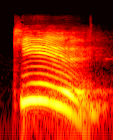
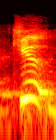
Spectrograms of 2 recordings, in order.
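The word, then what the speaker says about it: 九: Kalau sudah ada huruf vokal ada 2 dalam satu kata, ada huruf vokalnya itu 2, maka itu disebut dengan vokal panjang. Jadi pengucapannya 2 kali vokal tersebut. Ini dalam bahasa Jepang. Karena kalau vokalnya 1, itu akan berarti berbeda. Kalau kalian bilangnya Q gitu aja, itu bukan 9 ya.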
